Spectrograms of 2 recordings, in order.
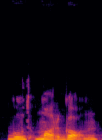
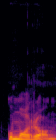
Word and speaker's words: god morgon: bit interesting with god morgon is that the pronunciation is a little bit weird. You might want to read it as god morgon, but we actually say god morgon instead, which almost sounds like an insult in English.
